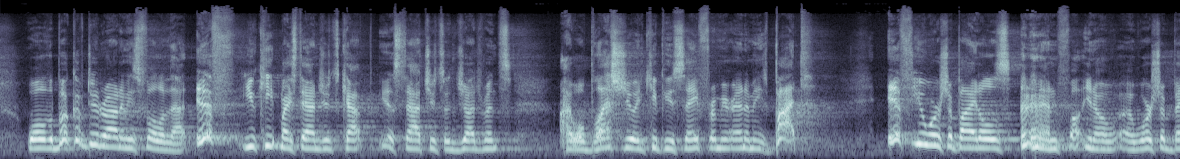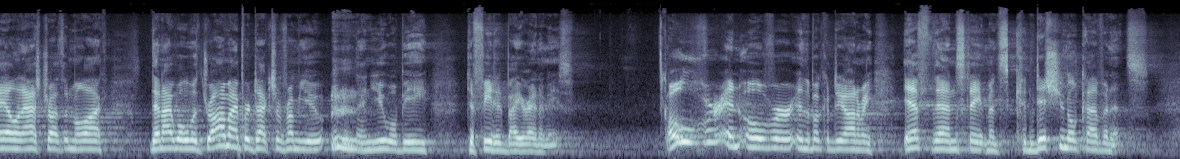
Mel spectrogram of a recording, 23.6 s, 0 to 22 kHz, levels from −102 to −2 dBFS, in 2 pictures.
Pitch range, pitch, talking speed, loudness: 170-195 Hz, 185 Hz, 180 wpm, -20 LUFS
